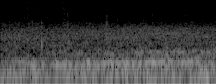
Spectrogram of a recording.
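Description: Wind buffeting the phone's microphone as a steady low rumble, with faint footsteps splashing through shallow water on wet sand.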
